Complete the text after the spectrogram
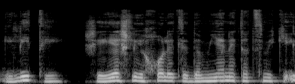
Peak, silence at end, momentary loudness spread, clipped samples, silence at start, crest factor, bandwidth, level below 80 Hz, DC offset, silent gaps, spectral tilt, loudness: -6 dBFS; 0 s; 9 LU; under 0.1%; 0 s; 14 dB; 14 kHz; -66 dBFS; under 0.1%; none; -6.5 dB/octave; -22 LUFS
